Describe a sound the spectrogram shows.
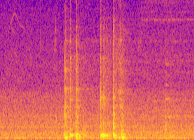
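A glass coffee pot clunks back into a coffee maker.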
